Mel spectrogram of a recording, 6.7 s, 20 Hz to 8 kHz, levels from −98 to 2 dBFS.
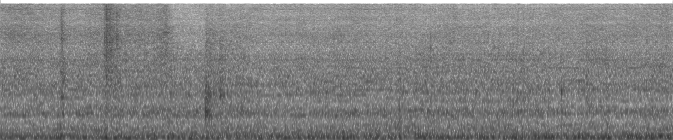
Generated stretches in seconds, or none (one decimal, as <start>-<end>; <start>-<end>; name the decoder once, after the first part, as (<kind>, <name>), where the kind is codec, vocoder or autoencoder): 0.0-1.1 (codec, SNAC); 2.5-4.2; 5.5-6.7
